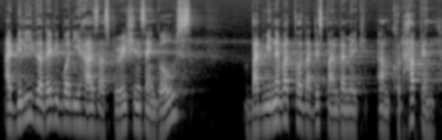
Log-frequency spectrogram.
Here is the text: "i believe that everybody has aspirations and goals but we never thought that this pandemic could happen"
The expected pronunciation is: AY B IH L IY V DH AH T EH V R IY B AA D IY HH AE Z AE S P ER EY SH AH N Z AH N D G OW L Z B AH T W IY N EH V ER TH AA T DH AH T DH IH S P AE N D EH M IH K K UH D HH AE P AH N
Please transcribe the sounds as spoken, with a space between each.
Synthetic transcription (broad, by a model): AY B IH L IY V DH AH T EH V R IY B AA D IY HH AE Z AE S P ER EY SH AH N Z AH N G OW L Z B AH T W IY N EH V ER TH AA T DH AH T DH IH S P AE N D EH M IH K K UH D HH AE P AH N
